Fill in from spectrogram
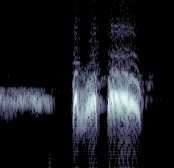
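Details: Spotted dove decoy calling wild doves in to fight: a soft level hum, then a two-note coo, a short rising syllable followed by a longer descending one.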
